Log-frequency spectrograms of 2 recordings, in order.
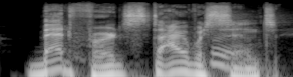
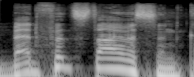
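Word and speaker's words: Bedford-Stuyvesant: Bedford Stuyvesant is what she says in... – Right. Oh, okay. – But anyway, Bedford Stuyvesant.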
